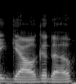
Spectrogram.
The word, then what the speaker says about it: Gadot: You pronounce the T. – He refers to her as Gal Gadot. – She does too. – I say Gal Gadot. – You're wrong. She pronounces the T.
